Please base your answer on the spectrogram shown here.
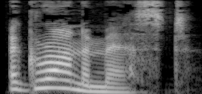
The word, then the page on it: agronomist: American English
